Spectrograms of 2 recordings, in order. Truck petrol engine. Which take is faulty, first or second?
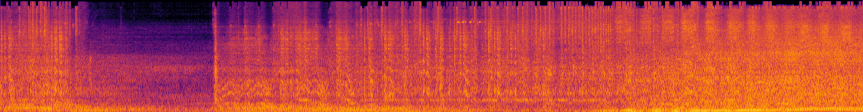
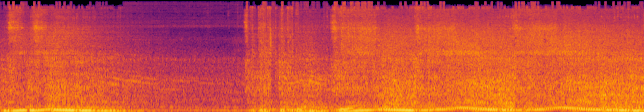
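first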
